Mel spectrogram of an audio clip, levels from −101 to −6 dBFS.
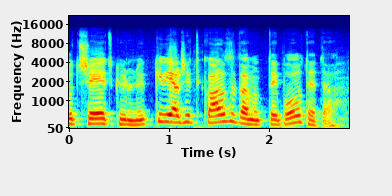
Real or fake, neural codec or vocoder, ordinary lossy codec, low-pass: real; none; none; 14.4 kHz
